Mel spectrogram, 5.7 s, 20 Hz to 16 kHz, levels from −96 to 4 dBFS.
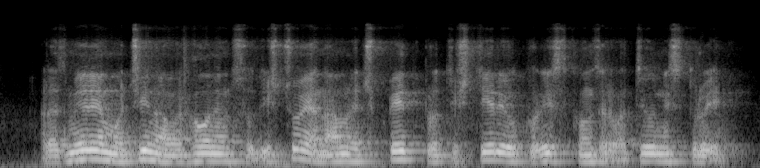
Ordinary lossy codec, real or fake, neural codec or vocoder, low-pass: Opus, 16 kbps; real; none; 7.2 kHz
